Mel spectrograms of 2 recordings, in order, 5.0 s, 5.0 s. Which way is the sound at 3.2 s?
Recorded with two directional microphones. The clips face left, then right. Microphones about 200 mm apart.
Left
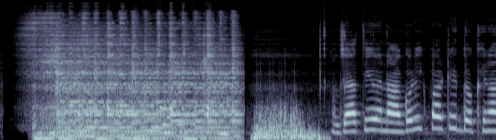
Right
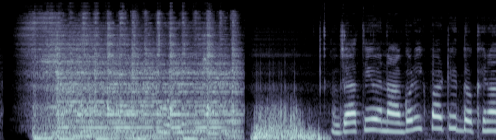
30° right (ahead or behind).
